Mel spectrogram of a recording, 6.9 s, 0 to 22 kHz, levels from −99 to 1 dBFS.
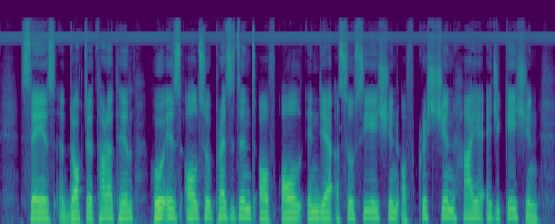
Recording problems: high-pitched whine; faint; throughout; 11.5 kHz, 25 dB below the speech

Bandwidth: 14.5 kHz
